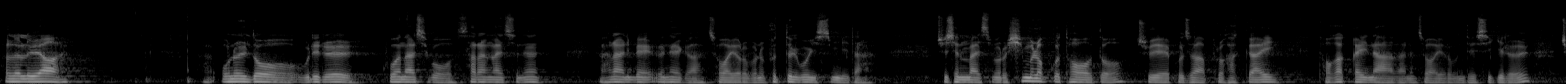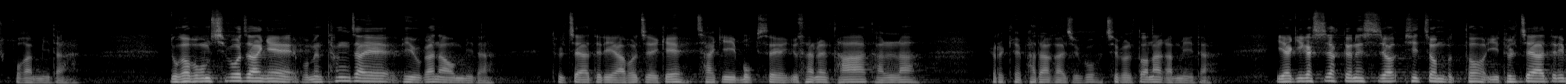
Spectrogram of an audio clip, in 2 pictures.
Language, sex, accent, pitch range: Korean, male, native, 105-125 Hz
